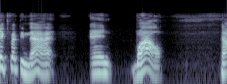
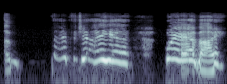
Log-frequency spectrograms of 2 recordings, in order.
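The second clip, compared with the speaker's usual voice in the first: much higher, lost puppy voice; confused Chase. Retold or imitated. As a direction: squeak it out like a bewildered pup.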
